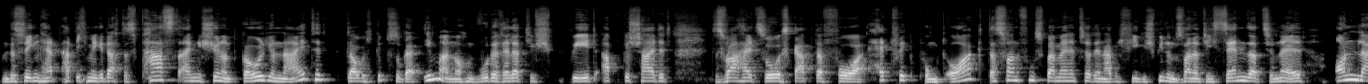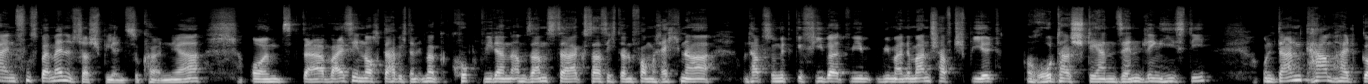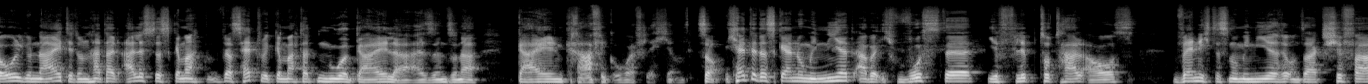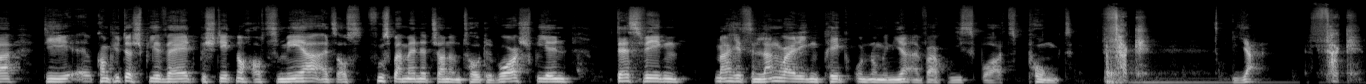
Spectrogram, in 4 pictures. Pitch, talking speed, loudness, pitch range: 135 Hz, 175 wpm, -17 LUFS, 125-150 Hz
